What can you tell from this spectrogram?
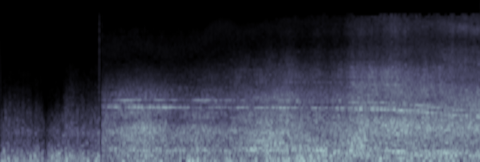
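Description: Wind buffeting the microphone, then, after a sudden cut about a second in, a twin-engine jet airliner passing low overhead on landing approach. Its loud jet engine noise carries a high whine that slowly falls in pitch as it goes over.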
